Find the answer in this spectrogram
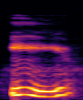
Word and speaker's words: equinox: Equinox is pronounced E-qua-nox.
